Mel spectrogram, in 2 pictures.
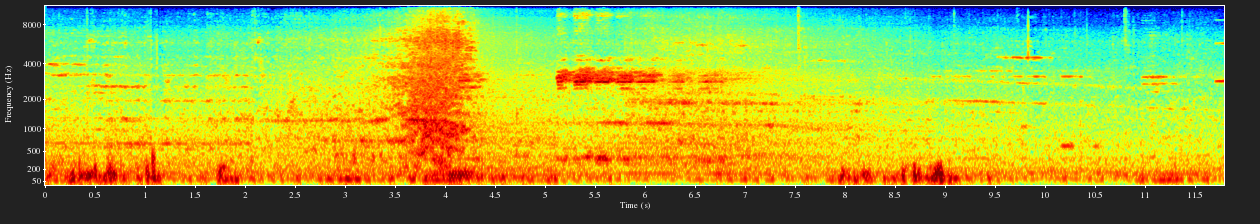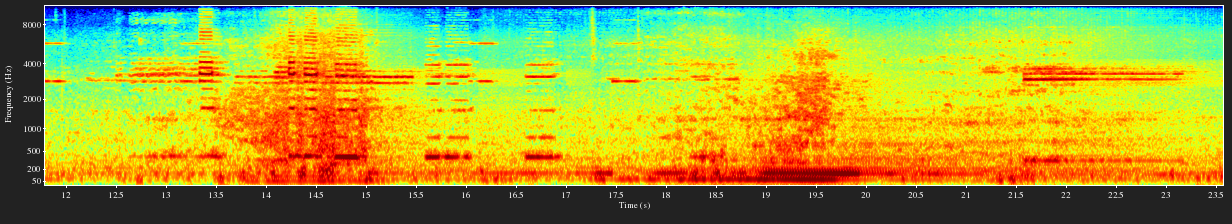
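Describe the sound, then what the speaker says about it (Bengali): Traffic streams along the Jateshwar highway, engines rumbling and passing vehicles swelling in and out, with several sharp horn toots cutting through at intervals. "এই হাইওয়ে ক্রস করে গেলাম।"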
